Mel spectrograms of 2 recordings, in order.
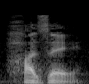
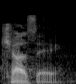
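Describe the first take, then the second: First: It starts with a strong but smooth h sound. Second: It starts with a harsh, scraping ch sound. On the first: The speaker calls it right. "it's just kind of a strong H" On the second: The speaker calls it wrong. "Not chazeh"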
